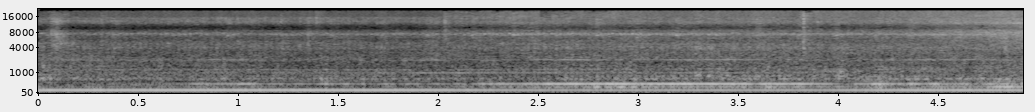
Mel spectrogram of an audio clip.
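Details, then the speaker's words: Machine motor on a 24V control circuit that had shorted, after the faulty drive was replaced with a new one: a steady low electric hum with a faint higher tone and no crackle or stutter. Normal motor running. "네. 잘 되고 있어요. 이거는 삥삥삥삥. 잘 돌죠. 아싸 고쳤다."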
